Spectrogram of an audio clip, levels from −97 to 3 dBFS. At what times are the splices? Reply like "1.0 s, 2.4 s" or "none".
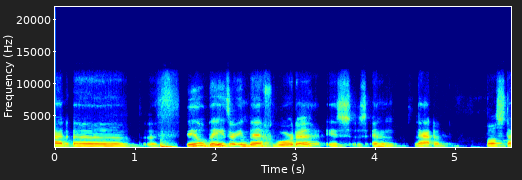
4.4 s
